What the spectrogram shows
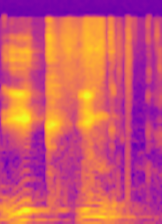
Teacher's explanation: நாவின் முதற பகுதி, அன்னத்தின் அடிப்பகுதியை பொருந்துதால் பிறக்கும் எழுத்துக்கள்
